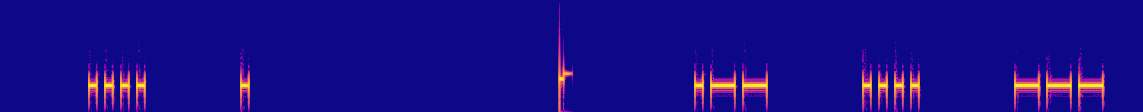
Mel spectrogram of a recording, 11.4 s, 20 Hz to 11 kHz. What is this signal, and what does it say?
Morse code, heard as a keyed tone, about 15 wpm, spaced as for 7 wpm, 700 Hz. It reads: HE WHO
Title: 4x Character Spacing - Top 100 Words - 15wpm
